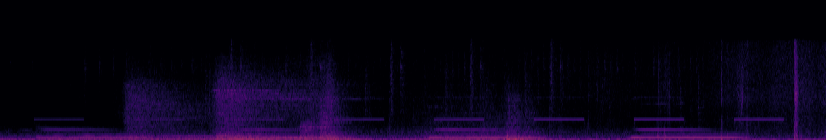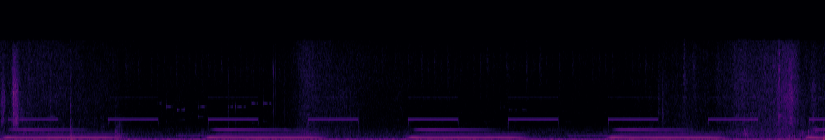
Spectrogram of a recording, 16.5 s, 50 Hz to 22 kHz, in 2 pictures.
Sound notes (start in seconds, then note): 6.1 alarm; 6.4 footsteps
